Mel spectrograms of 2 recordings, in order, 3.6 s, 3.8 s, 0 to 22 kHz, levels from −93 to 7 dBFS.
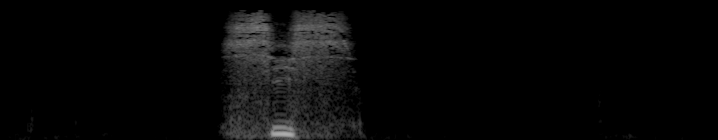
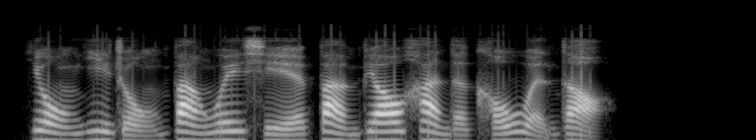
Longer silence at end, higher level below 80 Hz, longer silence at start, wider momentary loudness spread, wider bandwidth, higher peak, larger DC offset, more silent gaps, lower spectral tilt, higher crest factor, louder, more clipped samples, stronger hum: first, 1.85 s vs 0.8 s; second, -82 dBFS vs -60 dBFS; first, 1.1 s vs 0.15 s; first, 16 LU vs 11 LU; first, 16 kHz vs 8.2 kHz; second, -24 dBFS vs -2 dBFS; second, under 0.1% vs 0.5%; neither; about the same, -4.5 dB/octave vs -4 dB/octave; about the same, 20 dB vs 20 dB; second, -38 LUFS vs -20 LUFS; neither; neither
